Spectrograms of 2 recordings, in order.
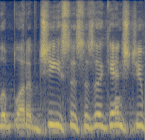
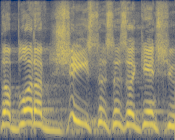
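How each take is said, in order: First: It is said at a quiet, normal volume. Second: It is shouted at full volume.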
